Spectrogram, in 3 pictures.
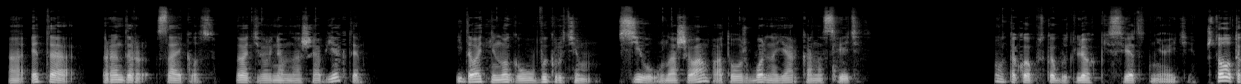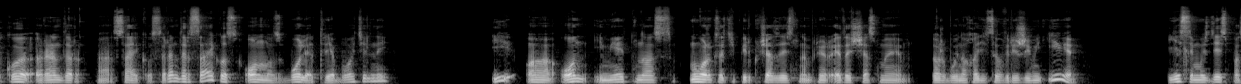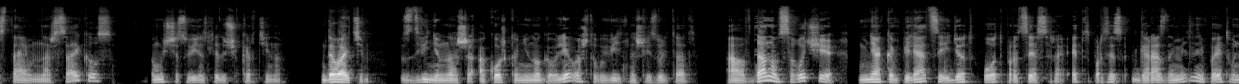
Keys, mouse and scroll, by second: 2.7 click, 3.2 click, 5.1 click, 6.7 click, 10.1 click, 13.3 click, 16.6 middle click, 16.6-17.9 scroll, 17.9-18.7 scroll, 19.4 click, 21.8 click, 25.0 click, 27.2 click, 31.8-33.3 right drag.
